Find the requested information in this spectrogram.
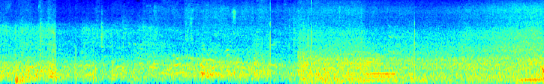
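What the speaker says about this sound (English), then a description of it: "there goes the tram through the store, through the city centre." A tram rolls through Riga city centre near the opera, a loud close rumble and wheel noise that builds over several seconds amid city bustle, with people speaking.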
